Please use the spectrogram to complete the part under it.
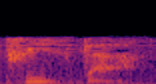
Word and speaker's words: Prisca: And I just saw, I'm not sure what your name means, but I know in Roman, I think it's Prisca is how it's said.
